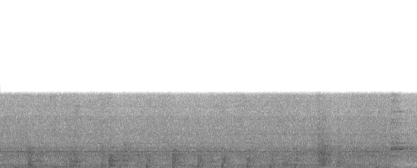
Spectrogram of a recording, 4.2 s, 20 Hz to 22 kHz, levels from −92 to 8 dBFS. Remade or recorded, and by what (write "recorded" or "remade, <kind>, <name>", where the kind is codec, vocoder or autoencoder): remade, vocoder, BigVGAN v2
